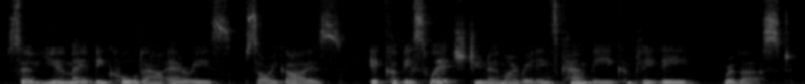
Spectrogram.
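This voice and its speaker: A woman reading tarot cards at home and talking casually to her viewers, her voice a little hoarse from a long day. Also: medium pitch, measured pace, hardly any pauses. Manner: chatty, warm address to viewers, frequent "guys" and "okay". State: slightly hoarse, losing her voice. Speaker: tarot reader. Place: indoor home room, table with plants.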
